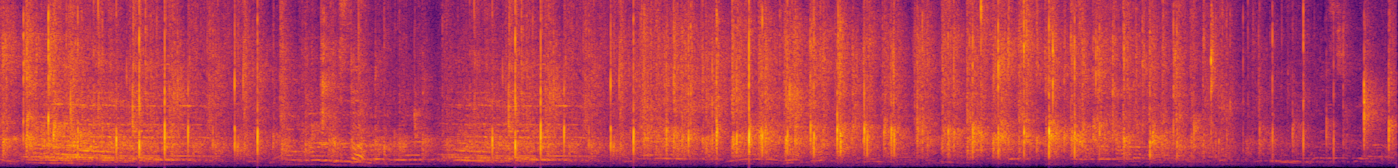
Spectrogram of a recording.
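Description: A crowd claps hands in quick rhythm.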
